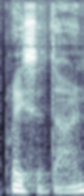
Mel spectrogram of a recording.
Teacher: please sit down, very flat intonation going down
